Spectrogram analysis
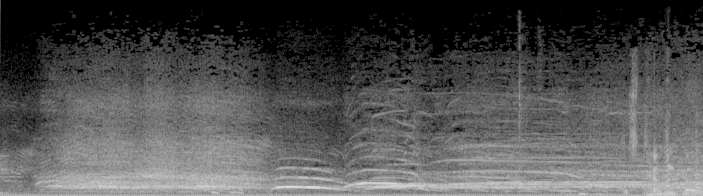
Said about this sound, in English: That's awesome. Dude, listen to that crowd.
